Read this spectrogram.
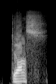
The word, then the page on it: doss: American English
